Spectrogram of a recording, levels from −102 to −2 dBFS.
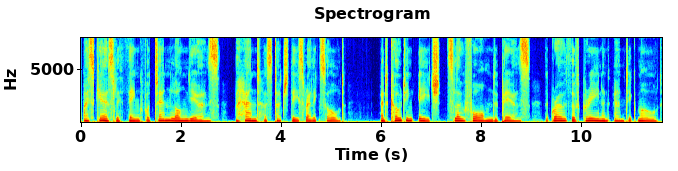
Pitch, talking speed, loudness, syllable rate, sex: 160 Hz, 140 wpm, -18 LUFS, 3.7 syllables/s, female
